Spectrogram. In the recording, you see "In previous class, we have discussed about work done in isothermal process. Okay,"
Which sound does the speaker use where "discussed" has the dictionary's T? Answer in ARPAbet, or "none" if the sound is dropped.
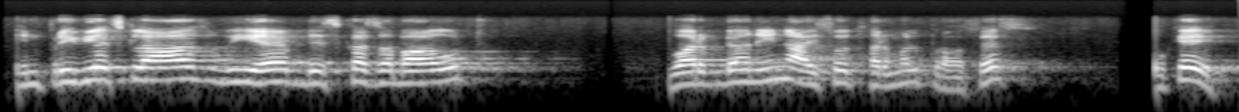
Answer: none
